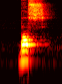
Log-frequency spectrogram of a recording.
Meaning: 1. a hamlet in Cranendonck, North Brabant, Netherlands 2. a former island in the Wadden Sea 3. a surname
- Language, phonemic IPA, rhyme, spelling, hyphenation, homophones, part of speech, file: Dutch, /bɔs/, -ɔs, Bosch, Bosch, bos / Bos, proper noun, Nl-Bosch.ogg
